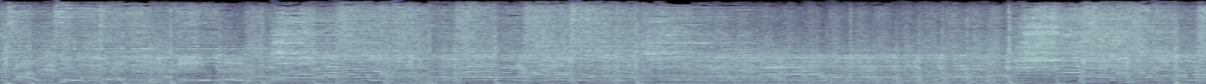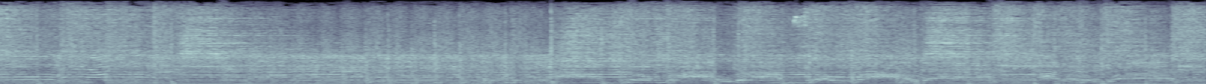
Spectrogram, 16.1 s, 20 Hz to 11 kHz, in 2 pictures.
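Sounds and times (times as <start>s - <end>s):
bass drum: 0.0s - 16.0s
electric guitar: 0.0s - 16.0s
rock band playing live: 0.0s - 16.0s.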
